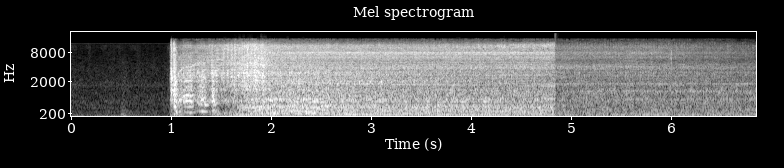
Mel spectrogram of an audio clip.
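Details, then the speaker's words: 1998 BMW E39 520i single VANOS after fixing its crank-no-start: a quick start with a brief rev flare, then a steady, even idle without ticking or stumbling. No misfires or overheating, and the lifter tick is gone. "Runs great now. No overheating, no misfires. Even the lifter tick is gone."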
